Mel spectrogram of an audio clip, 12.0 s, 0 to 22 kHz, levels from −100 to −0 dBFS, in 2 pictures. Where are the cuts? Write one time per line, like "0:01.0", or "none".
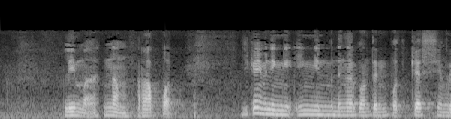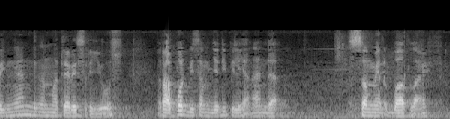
0:01.3
0:08.1
0:10.7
